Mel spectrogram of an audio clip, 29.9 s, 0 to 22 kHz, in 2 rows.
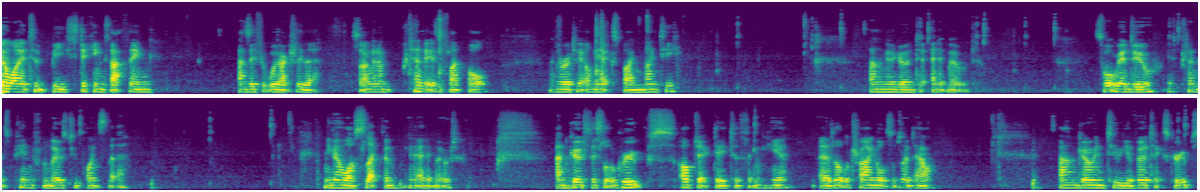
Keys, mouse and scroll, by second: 5.1 r, 9.2 middle click, 11.5 click, 12.3 click, 12.8 middle click, 14.7 right click, 14.9 right click, 15.8 shift+right click, 17.7 middle click, 24.3 click, 29.7 click.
